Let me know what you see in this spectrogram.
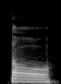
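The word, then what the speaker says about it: โต: จ ง ฟั ง แ ล ะ พู ด ต า ม โ ต โ ต โ ต That's pronounced with a mid-level tone.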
